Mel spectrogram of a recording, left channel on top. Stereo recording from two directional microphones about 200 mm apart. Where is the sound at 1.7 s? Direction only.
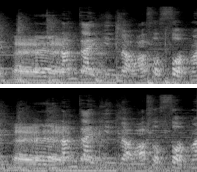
25° right (ahead or behind).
